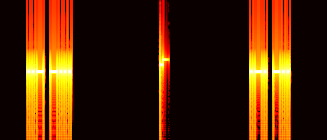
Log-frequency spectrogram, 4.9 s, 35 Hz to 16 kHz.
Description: Morse code, heard as a keyed tone, about 36 wpm, 700 Hz. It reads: U B R D
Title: Top Two Letter Combinations in Words 35wpm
